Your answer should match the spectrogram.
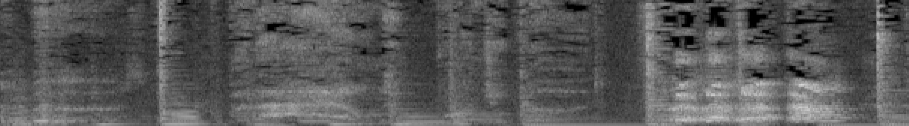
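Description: Acoustic guitar being strummed, with low notes ringing under the strokes. A voice sings briefly for about a second, some four seconds in.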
